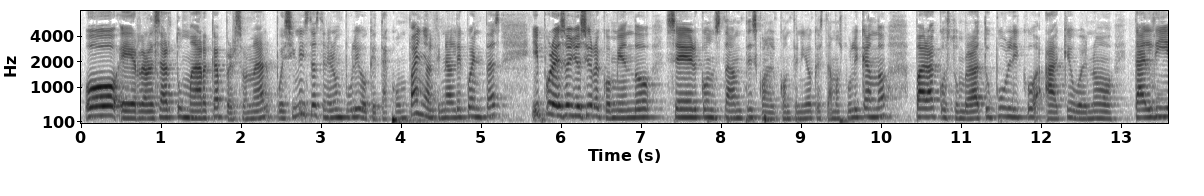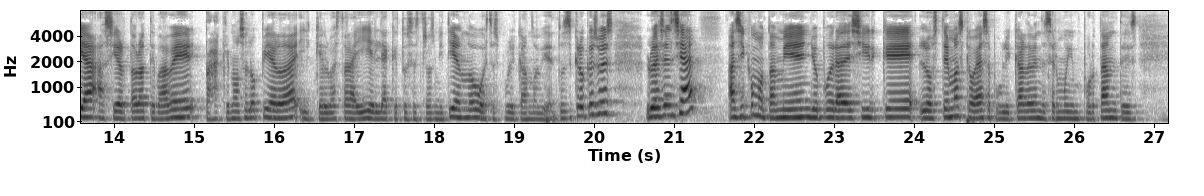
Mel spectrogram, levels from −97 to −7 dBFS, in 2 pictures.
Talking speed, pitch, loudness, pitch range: 220 wpm, 195 Hz, -27 LUFS, 180-220 Hz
